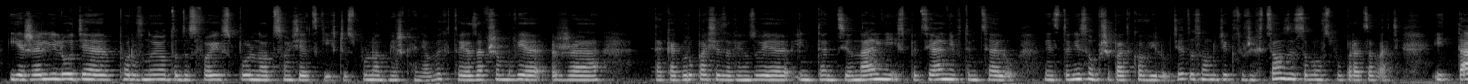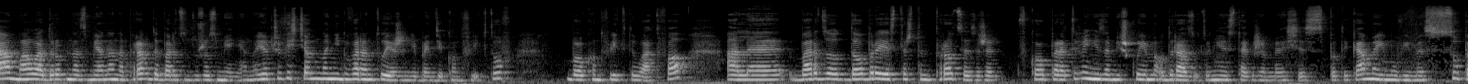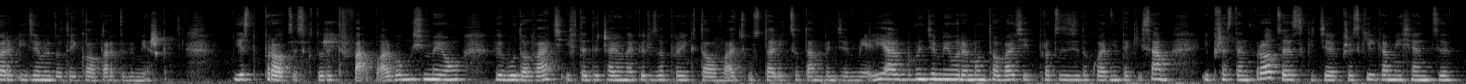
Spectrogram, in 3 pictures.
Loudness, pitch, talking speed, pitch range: -24 LUFS, 215 Hz, 180 wpm, 205-230 Hz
